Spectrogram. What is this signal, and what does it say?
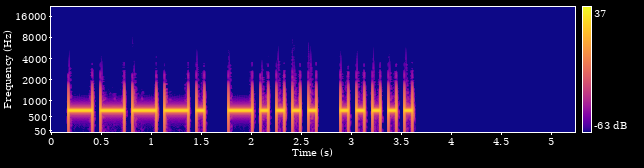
Morse code, heard as a keyed tone, about 15 wpm, 700 Hz. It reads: 965
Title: Numbers - 3-Digit 15wpm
